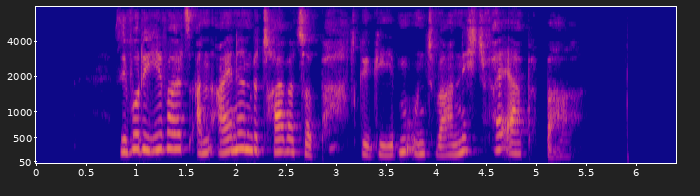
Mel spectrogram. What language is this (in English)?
German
